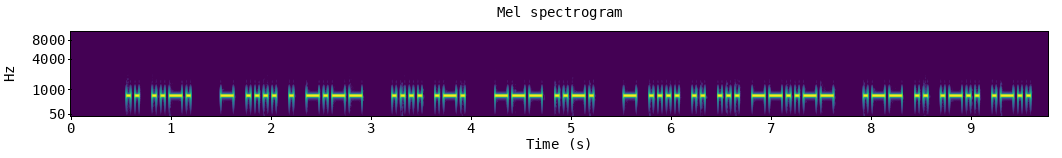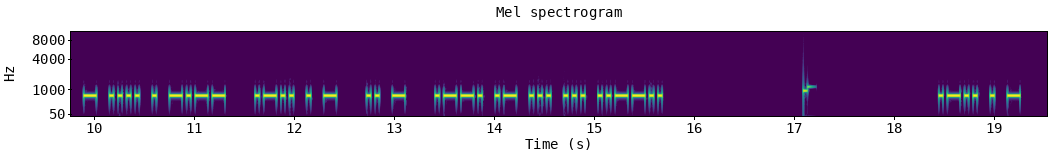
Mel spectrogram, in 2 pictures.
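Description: A steady single-pitched Morse code tone keys rapidly in dots and dashes at 28 words per minute, sending sentences built from the top 400 words and abbreviations, loud and clean with no voices, briefly pausing before resuming near the end.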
